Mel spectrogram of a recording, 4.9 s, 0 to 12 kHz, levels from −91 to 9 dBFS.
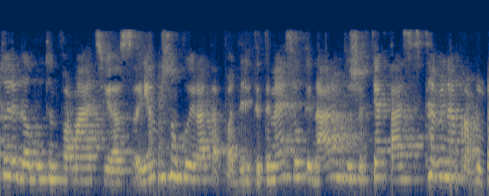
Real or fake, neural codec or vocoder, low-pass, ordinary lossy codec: real; none; 7.2 kHz; MP3, 48 kbps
